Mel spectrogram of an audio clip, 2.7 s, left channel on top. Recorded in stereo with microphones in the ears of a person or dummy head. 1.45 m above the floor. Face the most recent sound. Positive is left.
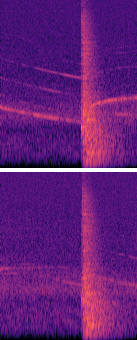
turn(degrees=60)  # may be behind; listen again after turning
